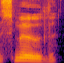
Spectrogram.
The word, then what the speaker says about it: smooth: In English, the two-letter combination TH can be pronounced in two different ways. Once is in the word booth, and the other is in smooth.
